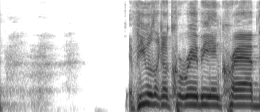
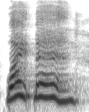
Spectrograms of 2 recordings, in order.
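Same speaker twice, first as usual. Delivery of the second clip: mock mermaid scream; 10 semitones higher, slower than usual. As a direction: imitate a damsel calling out in a high voice. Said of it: "Fucking Little Mermaid screaming".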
